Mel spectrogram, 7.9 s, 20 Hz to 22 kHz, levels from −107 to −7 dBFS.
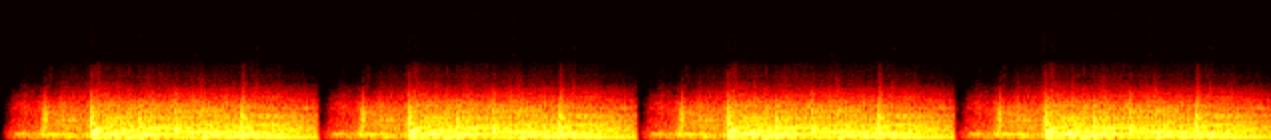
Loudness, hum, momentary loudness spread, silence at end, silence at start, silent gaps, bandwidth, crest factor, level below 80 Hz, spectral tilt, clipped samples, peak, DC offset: -23 LUFS; none; 13 LU; 0 s; 0.1 s; none; 1.8 kHz; 16 dB; -48 dBFS; -16.5 dB/octave; under 0.1%; -8 dBFS; under 0.1%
